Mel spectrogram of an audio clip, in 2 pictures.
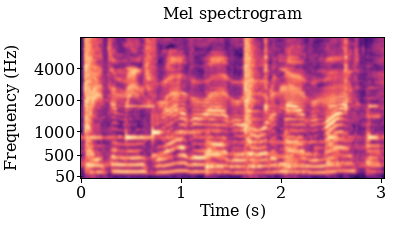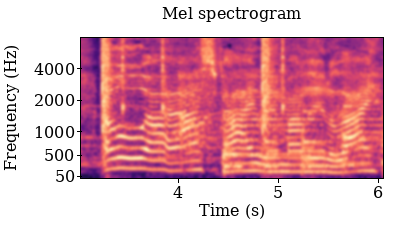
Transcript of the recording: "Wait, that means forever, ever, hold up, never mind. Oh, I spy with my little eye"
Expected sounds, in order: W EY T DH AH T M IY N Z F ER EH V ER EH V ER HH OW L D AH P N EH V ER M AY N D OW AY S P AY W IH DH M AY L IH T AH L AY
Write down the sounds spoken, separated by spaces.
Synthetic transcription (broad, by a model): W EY T DH AH T M IY N Z F ER EH V ER EH V ER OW D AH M N EH V ER M AY N D OW AY S P AY W IH DH M AY L IH T L AY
